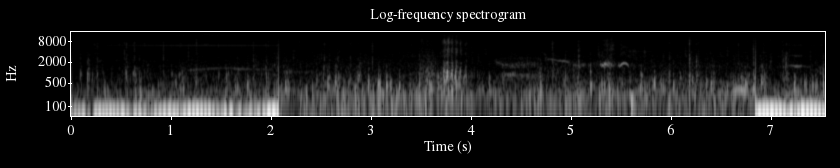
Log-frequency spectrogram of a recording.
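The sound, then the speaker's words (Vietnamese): Many hooves clatter as a herd of mares and foals runs across grassland, chased by nomads. The hoofbeats form a dense, rapid, uneven drumming over steady wind noise. “Nhóm du mục đang đuổi theo những con ngựa. Họ đuổi theo ngựa mẹ và ngựa con cũng chạy theo.”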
